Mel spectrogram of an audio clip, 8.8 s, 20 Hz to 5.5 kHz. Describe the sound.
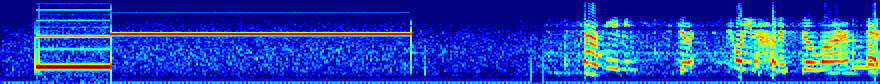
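Two loud, steady electronic fire dispatch alert tones sound in sequence, a short lower tone followed by a long higher one, then a radio dispatcher's voice comes in over a faint hiss, toning out South Haven a still alarm for a 3-car PI accident at the corner of Phillips and LaGrange.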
